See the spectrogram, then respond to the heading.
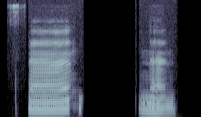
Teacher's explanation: Məsələn, deyirəm ki, sən də bax görürsüz N-dan sonra işləndi tələffüzdə olacaq sən nən. Burda dənin nən olmasına səbəb özündən əvvəl n samitinin gəlməsidir.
